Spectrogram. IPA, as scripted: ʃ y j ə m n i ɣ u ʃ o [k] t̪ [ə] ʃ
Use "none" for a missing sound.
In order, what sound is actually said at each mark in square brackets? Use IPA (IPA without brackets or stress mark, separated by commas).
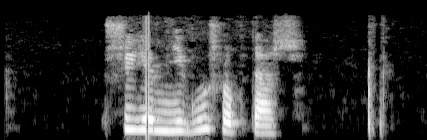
p, ɑ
